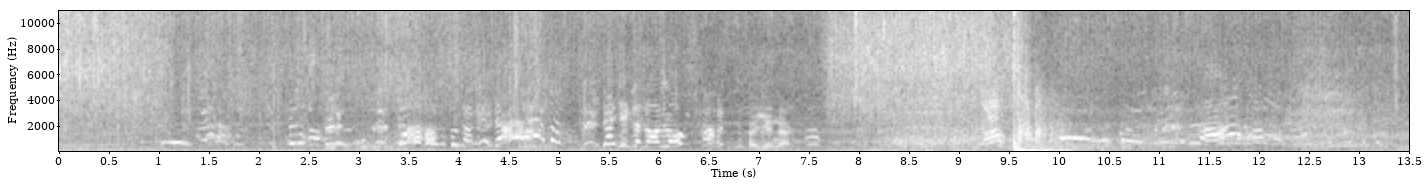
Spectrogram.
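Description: A crowd of men shout angrily.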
